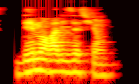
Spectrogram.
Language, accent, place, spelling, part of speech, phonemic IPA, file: French, France, Lyon, démoralisation, noun, /de.mɔ.ʁa.li.za.sjɔ̃/, LL-Q150 (fra)-démoralisation.wav
- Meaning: demoralization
